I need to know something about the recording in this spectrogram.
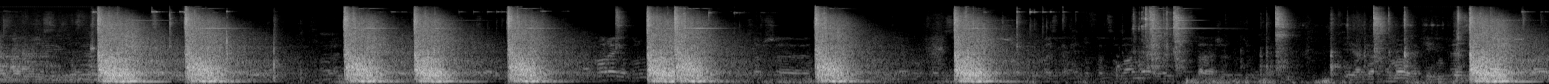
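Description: Rifle shots ring out one after another outdoors, each with a short echo.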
